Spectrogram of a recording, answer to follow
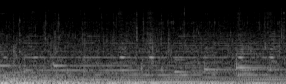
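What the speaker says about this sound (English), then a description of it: "The sound of the river, the amount of water which is moving," Steady churning water noise with a low rumble, continuous and fairly close, from a fast river flowing past in Bhutan.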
